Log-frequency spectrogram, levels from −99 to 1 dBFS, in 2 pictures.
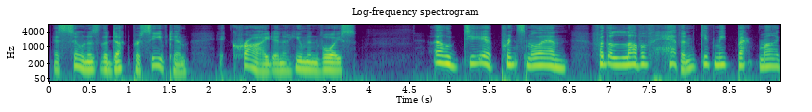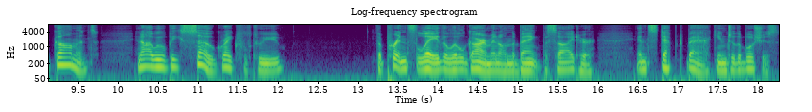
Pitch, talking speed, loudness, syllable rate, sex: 135 Hz, 170 wpm, -21 LUFS, 4.8 syllables/s, male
